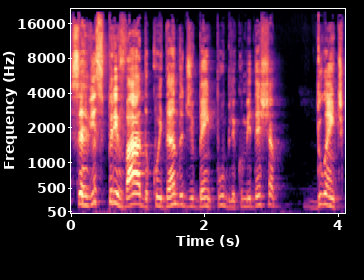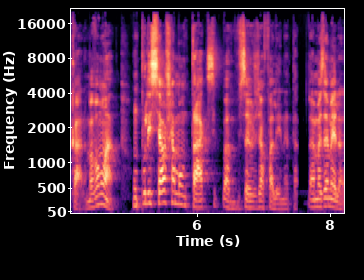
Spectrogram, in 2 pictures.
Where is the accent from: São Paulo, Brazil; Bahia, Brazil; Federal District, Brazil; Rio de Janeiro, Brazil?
Rio de Janeiro, Brazil; a minha juventude eu passei em Santa Teresa no Rio de Janeiro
